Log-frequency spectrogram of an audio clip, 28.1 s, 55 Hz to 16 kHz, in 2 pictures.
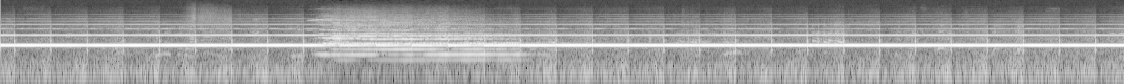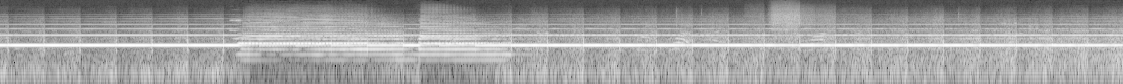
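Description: A CC206 diesel-electric locomotive's horn sounds a chord twice, a few seconds in for about two seconds and again past the middle for about three seconds with a brief break. Under both blasts, a level-crossing warning signal keeps up a steady high-pitched tone.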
